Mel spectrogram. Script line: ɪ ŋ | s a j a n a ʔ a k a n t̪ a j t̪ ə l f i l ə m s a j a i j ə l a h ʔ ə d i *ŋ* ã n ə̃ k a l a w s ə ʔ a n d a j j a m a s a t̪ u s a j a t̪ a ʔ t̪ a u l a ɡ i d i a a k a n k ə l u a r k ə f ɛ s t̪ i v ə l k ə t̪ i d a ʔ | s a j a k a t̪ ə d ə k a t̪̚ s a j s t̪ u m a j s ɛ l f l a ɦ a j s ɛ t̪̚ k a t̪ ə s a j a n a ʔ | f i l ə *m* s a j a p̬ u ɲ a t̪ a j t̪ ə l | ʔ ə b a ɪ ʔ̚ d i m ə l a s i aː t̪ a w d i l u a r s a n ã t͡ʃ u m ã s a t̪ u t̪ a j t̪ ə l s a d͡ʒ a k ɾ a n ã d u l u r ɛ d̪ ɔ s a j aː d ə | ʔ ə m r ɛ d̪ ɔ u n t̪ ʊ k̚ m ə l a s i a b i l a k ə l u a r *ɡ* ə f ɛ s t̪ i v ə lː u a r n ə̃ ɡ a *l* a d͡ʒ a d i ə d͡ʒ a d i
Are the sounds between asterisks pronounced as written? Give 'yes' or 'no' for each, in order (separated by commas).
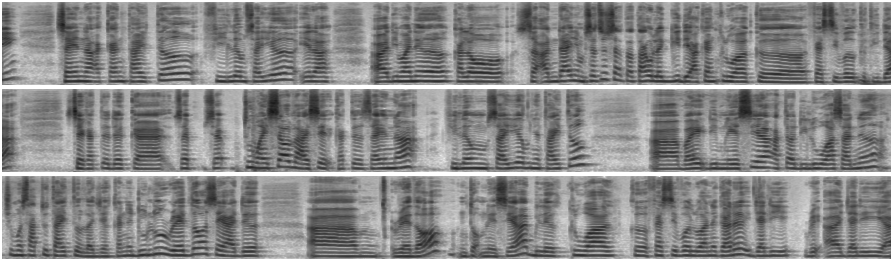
no, yes, no, no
